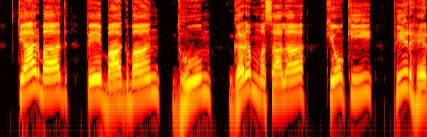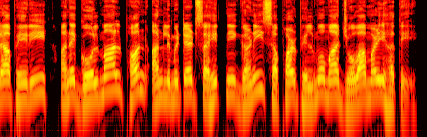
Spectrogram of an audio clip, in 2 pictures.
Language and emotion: Gujarati, neutral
